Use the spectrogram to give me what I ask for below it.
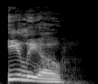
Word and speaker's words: Elio: Is it Elio? – Elio.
